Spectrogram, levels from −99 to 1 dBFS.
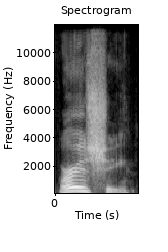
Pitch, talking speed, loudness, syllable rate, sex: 205 Hz, 215 wpm, -14 LUFS, 5.9 syllables/s, male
